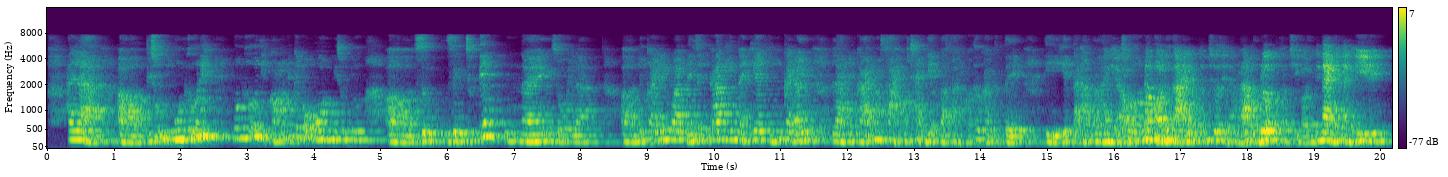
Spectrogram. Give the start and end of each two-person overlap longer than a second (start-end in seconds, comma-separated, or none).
15.5-16.9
